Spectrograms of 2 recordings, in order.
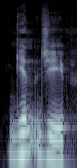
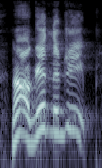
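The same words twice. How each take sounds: First: Said in the usual way. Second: Pitched-up, emphatic command; insistent shouted order. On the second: Retold or imitated. Fred overrules taking the truck, insistent high shout. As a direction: overrule them with a high holler.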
